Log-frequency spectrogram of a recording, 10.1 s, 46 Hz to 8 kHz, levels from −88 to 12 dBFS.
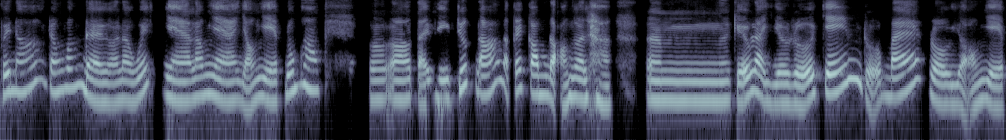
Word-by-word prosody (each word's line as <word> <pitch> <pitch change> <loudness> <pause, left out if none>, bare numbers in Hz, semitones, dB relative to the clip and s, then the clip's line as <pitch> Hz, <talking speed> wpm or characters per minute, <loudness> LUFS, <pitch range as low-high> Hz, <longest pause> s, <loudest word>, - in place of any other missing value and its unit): với 260 - +2
nó 285 +6 -3
trong 275 +1 -1
vấn 320 +2 -1
đề, 195 -7 +2
gọi 185 0 -3
là, 205 - -1
quét 240 - -2
nhà, 200 -4 +1
lau 225 +3 -1
nhà, 215 -6 0
dọn 210 +5 -2
dẹp, 195 -3 0
đúng 275 +5 0
hông? 310 -5 0 0.5
Ờ, 205 0 -4
ờ, 205 0 +1
tại - - -1
vì 210 - -2
trước 330 +1 0
đó 255 +8 +1
là 420 - 0
cái 285 - 0
công 245 -1 +4
đoạn, 215 +2 +2
gọi 215 -2 +2
là, 205 -5 -2 0.3
ờm, 200 0 0 0.6
ờ, 200 - -3
kiểu, 190 +4 +3
là 270 -3 +4
vừa 180 0 +1
rửa 175 +5 +4
chén, 270 +5 +5 0.2
rửa - - -1
bát, 295 - +2
rồi 175 -3 +1
dọn 190 +3 -3
dẹp 165 -3 0
220 Hz, 235 wpm, -20 LUFS, 195-275 Hz, 0.6 s, chén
